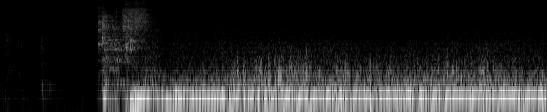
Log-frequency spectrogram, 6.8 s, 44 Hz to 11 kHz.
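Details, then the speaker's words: 1968 Camaro SS V8 with newly installed, shimmed starter and new power wire: short crank, then engine catches and settles into steady even rumble with no starter whine; starter engaging cleanly. "So I don't know if you can hear, there's no whine out of that, so our shims look good."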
